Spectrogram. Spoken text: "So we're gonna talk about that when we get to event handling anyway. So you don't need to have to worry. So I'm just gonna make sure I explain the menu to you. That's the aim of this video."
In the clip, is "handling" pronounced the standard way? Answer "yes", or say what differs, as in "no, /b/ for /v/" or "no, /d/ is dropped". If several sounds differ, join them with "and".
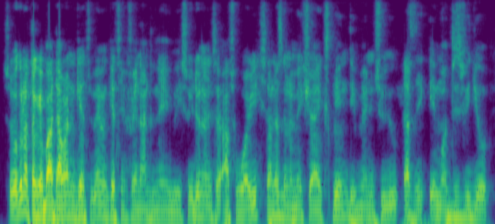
no, /l/ is dropped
